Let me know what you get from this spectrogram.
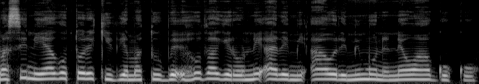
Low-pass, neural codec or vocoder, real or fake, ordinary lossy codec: none; none; real; none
